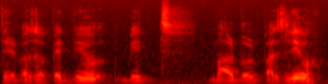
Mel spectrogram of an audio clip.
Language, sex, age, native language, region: Slovenian, male, 60+, Slovenian, Drava region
